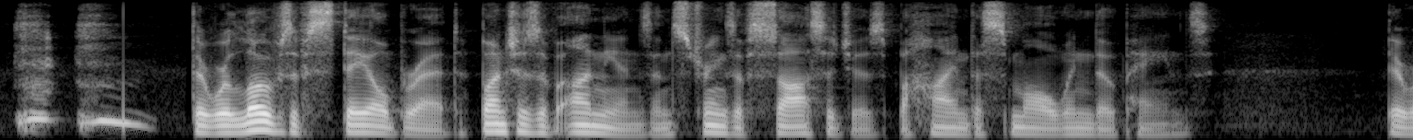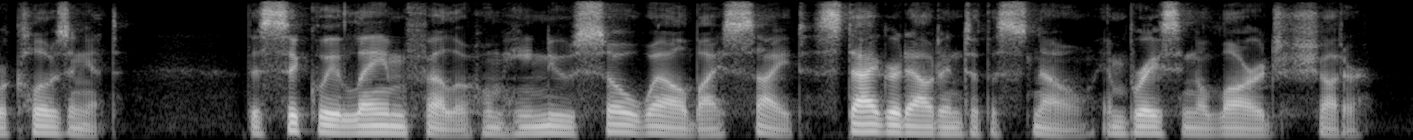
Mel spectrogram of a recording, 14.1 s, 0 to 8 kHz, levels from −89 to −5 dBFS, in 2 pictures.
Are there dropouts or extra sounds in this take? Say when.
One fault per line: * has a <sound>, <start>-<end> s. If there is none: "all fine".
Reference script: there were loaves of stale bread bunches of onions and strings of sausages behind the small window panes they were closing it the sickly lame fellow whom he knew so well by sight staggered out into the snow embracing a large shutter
* has a throat clearing, 0.1-0.8 s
